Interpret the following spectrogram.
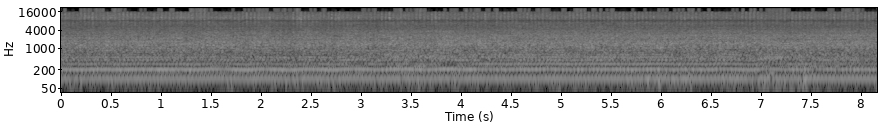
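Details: Yard Machines mower single-cylinder engine after drive cable and blade replacement, air filter oiled and refitted: steady, even drone at constant speed with no misses, knocks or surging; running normally.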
